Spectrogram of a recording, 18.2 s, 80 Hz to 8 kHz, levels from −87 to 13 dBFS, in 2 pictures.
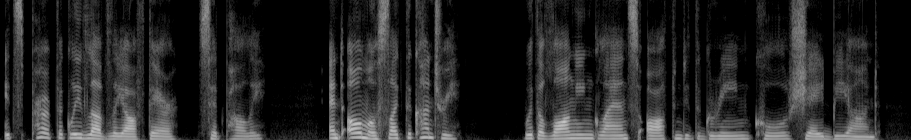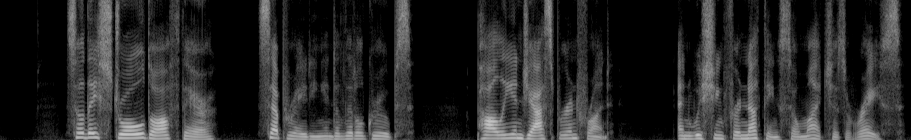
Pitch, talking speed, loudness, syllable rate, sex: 175 Hz, 150 wpm, -22 LUFS, 4.9 syllables/s, female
